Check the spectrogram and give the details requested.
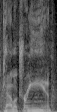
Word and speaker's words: Calitrin: If you want to sleep better and lose weight, then the product that you need is called Calitrin, or you can pronounce it Calitrin.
